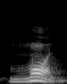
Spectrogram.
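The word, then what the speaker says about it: mall: टी A double L toll, B A double L बॉल, एम A double L मॉल।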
